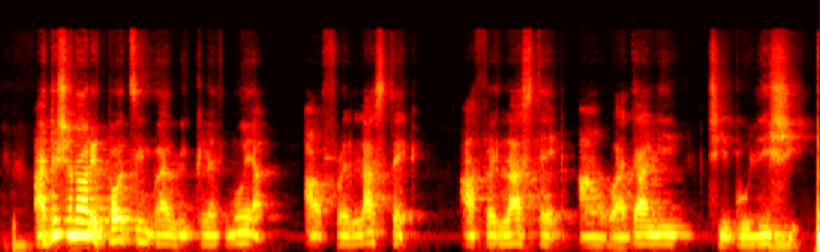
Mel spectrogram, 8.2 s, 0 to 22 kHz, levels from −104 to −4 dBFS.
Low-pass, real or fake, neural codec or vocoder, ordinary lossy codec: 14.4 kHz; fake; codec, 32 kHz, 1.9 kbps, SNAC; none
